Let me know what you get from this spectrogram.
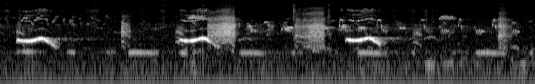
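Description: Birds calling: a clear whistled call, a held note that bends up and then falls, repeats three times, with two harsh hissing calls in between and soft low short notes scattered throughout.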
